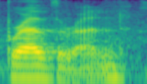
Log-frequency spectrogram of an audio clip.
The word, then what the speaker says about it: brethren: Focusing on the it's actually very similar to breath. It's just that it's voice. So say the word breath and then breath. And then just start your ren as a new syllable, brethren. I'll write it like that, and we'll leave the vowel a little indeterminate, very short and reduced, brethren.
